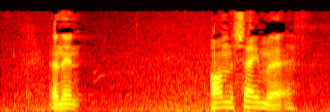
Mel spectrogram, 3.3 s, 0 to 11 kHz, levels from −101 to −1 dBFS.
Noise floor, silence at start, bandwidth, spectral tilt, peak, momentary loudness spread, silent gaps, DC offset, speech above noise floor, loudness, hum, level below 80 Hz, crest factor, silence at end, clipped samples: -49 dBFS; 0.2 s; 8 kHz; -3.5 dB/octave; -8 dBFS; 22 LU; none; under 0.1%; 26 dB; -23 LUFS; none; -50 dBFS; 20 dB; 0.25 s; under 0.1%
